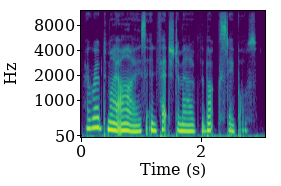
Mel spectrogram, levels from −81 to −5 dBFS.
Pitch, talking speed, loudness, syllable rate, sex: 190 Hz, 235 wpm, -18 LUFS, 5.3 syllables/s, female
